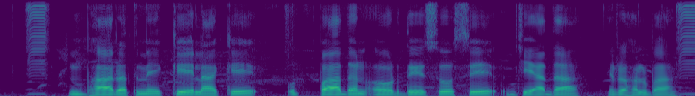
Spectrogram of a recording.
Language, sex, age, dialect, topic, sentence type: Bhojpuri, male, 18-24, Western, agriculture, statement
